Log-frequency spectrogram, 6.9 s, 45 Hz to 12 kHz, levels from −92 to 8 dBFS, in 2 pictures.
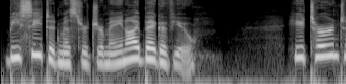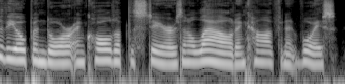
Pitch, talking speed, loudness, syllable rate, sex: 205 Hz, 215 wpm, -18 LUFS, 5.8 syllables/s, female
